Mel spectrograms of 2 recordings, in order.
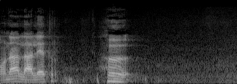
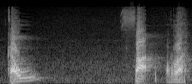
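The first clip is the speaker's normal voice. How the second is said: kaou, a pause, then louder fa, ra; syllable by syllable; 3 semitones higher, 6 dB louder, much slower than usual. Shown as a demonstration. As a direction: sound out kaou, fa, ra one syllable at a time. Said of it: "on a trois syllabes".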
